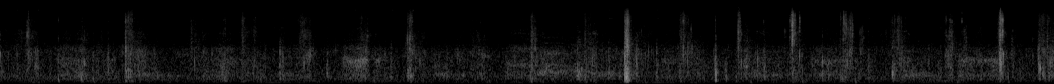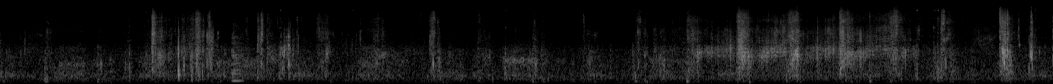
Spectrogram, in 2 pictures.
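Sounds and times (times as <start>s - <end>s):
footsteps on muddy dirt trail: 0.0s - 21.0s.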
